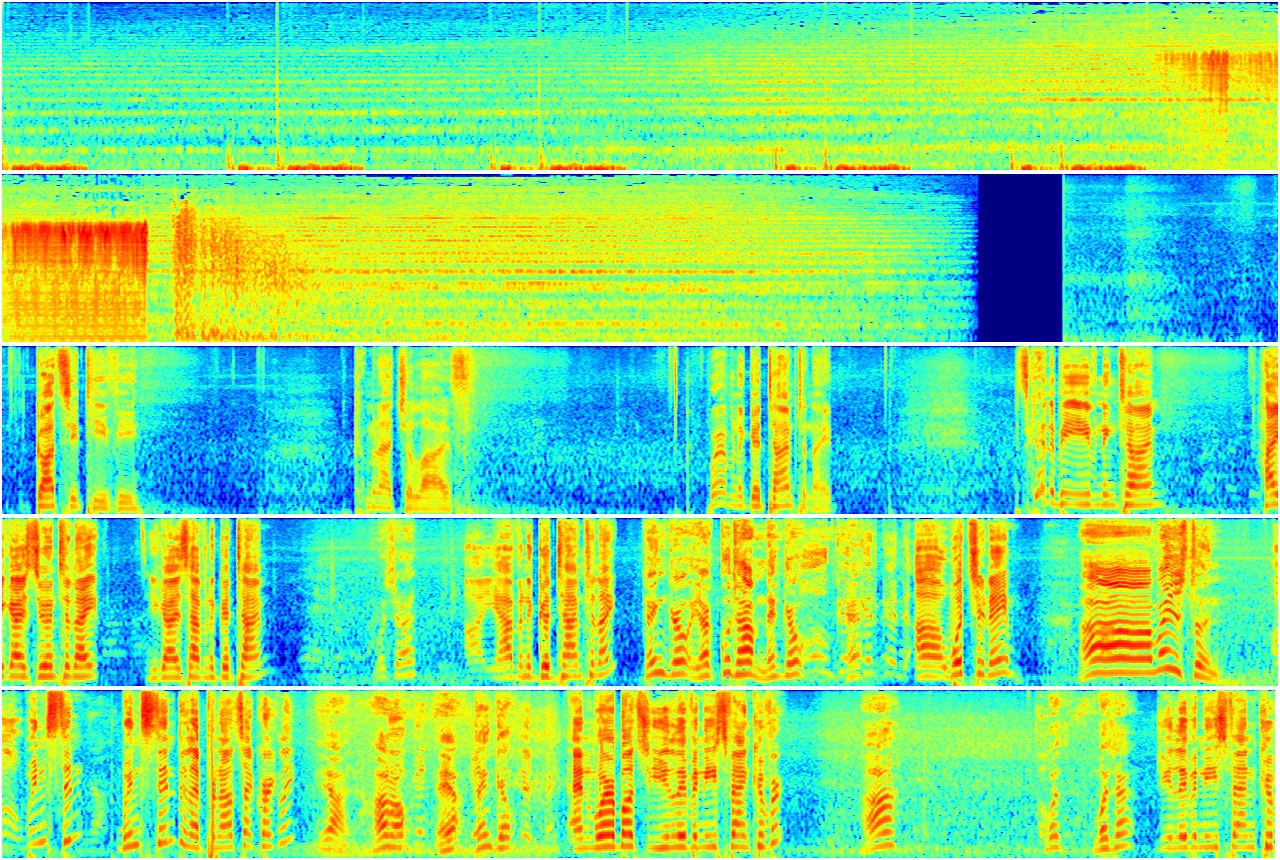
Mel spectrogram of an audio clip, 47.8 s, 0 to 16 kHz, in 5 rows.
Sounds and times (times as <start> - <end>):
Speech: 19.4 - 20.2, 21.8 - 22.7, 24.4 - 25.4, 26.8 - 44.2, 46.0 - 47.8.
